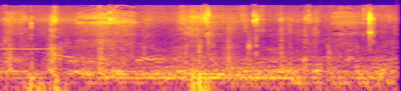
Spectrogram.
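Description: Someone chewing a toasted tortilla chip: faint, scattered crunches and clicks.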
